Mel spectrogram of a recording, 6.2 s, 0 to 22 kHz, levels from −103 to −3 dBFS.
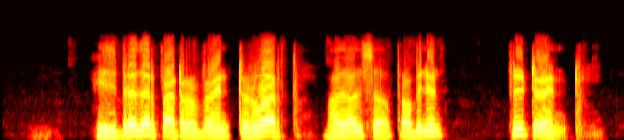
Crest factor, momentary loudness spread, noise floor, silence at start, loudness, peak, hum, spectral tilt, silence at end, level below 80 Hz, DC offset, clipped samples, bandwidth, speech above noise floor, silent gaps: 14 dB; 11 LU; -79 dBFS; 0.95 s; -15 LUFS; -2 dBFS; none; -7.5 dB/octave; 0.4 s; -54 dBFS; under 0.1%; under 0.1%; 7.6 kHz; 65 dB; none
